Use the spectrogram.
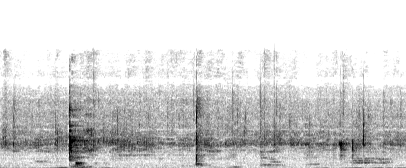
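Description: Onions sautéing in a pan for a dried-fish chutney give a soft, quiet sizzle, broken by a few sharp scraping clicks of stirring.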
